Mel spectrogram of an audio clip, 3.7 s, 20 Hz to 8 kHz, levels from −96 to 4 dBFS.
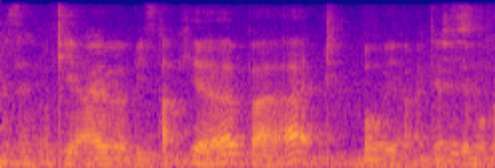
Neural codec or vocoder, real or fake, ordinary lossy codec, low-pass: none; real; AAC, 48 kbps; 7.2 kHz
